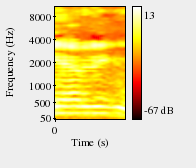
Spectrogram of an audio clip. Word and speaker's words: Hannity: class it's moving danny hannity is rhymes with insanity but we're not going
